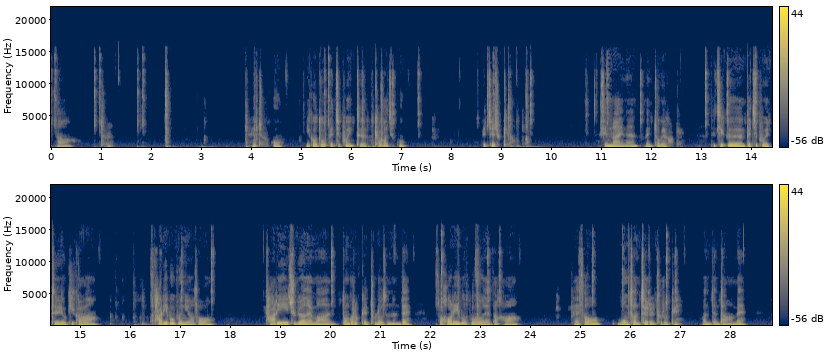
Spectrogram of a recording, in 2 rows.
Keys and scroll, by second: 3.8 a, 6.4 f, 9.2 f, 16.2 f, 22.6 f.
